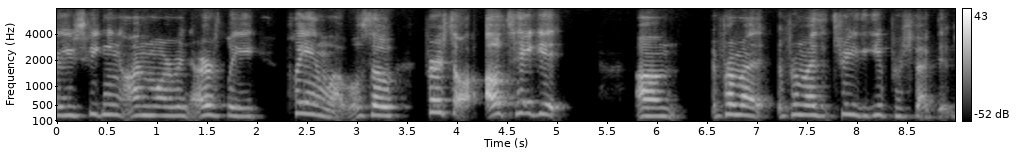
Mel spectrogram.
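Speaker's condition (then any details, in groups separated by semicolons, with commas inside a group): Cerebral palsy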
